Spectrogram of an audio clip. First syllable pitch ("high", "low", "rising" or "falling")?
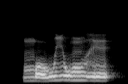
low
